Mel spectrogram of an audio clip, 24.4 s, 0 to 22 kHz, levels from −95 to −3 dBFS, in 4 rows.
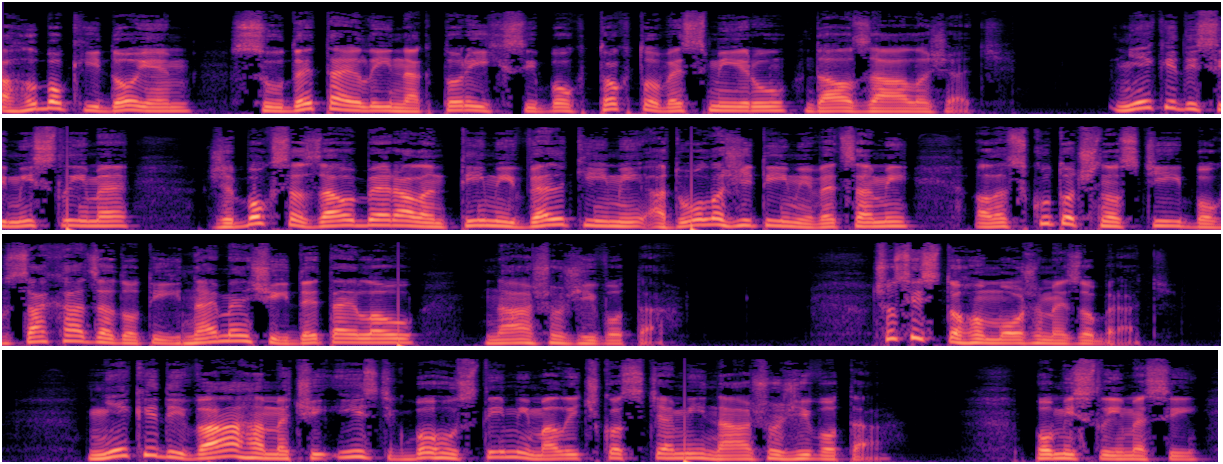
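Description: At 6.42, 9.54, 14.17 and 21.70 s, a DC step shifts the waveform's zero line by about -17 dBFS, then drains away through a 20 Hz high-pass. Each one is a brief low thump under unchanged speech. The waveform jumps and curves back, and the spectrogram shows a thin broadband line with low-frequency energy.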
